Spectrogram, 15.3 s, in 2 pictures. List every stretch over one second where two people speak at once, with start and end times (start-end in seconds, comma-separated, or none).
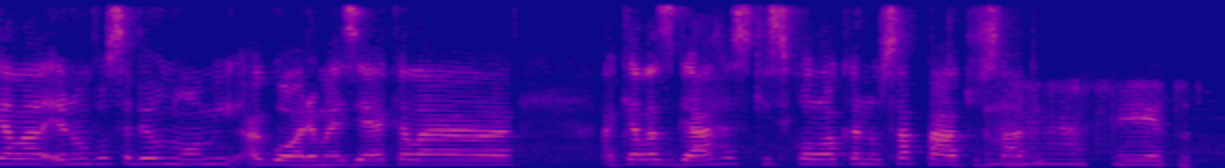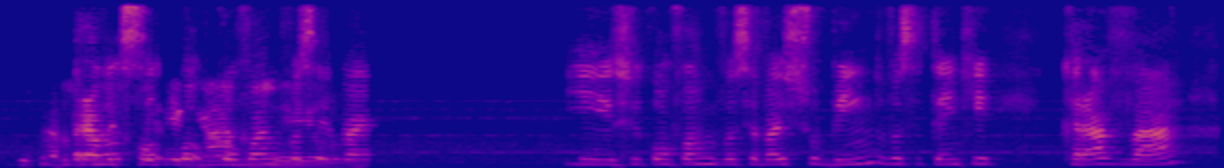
8.2-10.0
